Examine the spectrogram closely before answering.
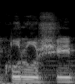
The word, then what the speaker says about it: Kurushi: Kashi in Europe the the correct pronunciation this should be kurushi because you know Japanese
